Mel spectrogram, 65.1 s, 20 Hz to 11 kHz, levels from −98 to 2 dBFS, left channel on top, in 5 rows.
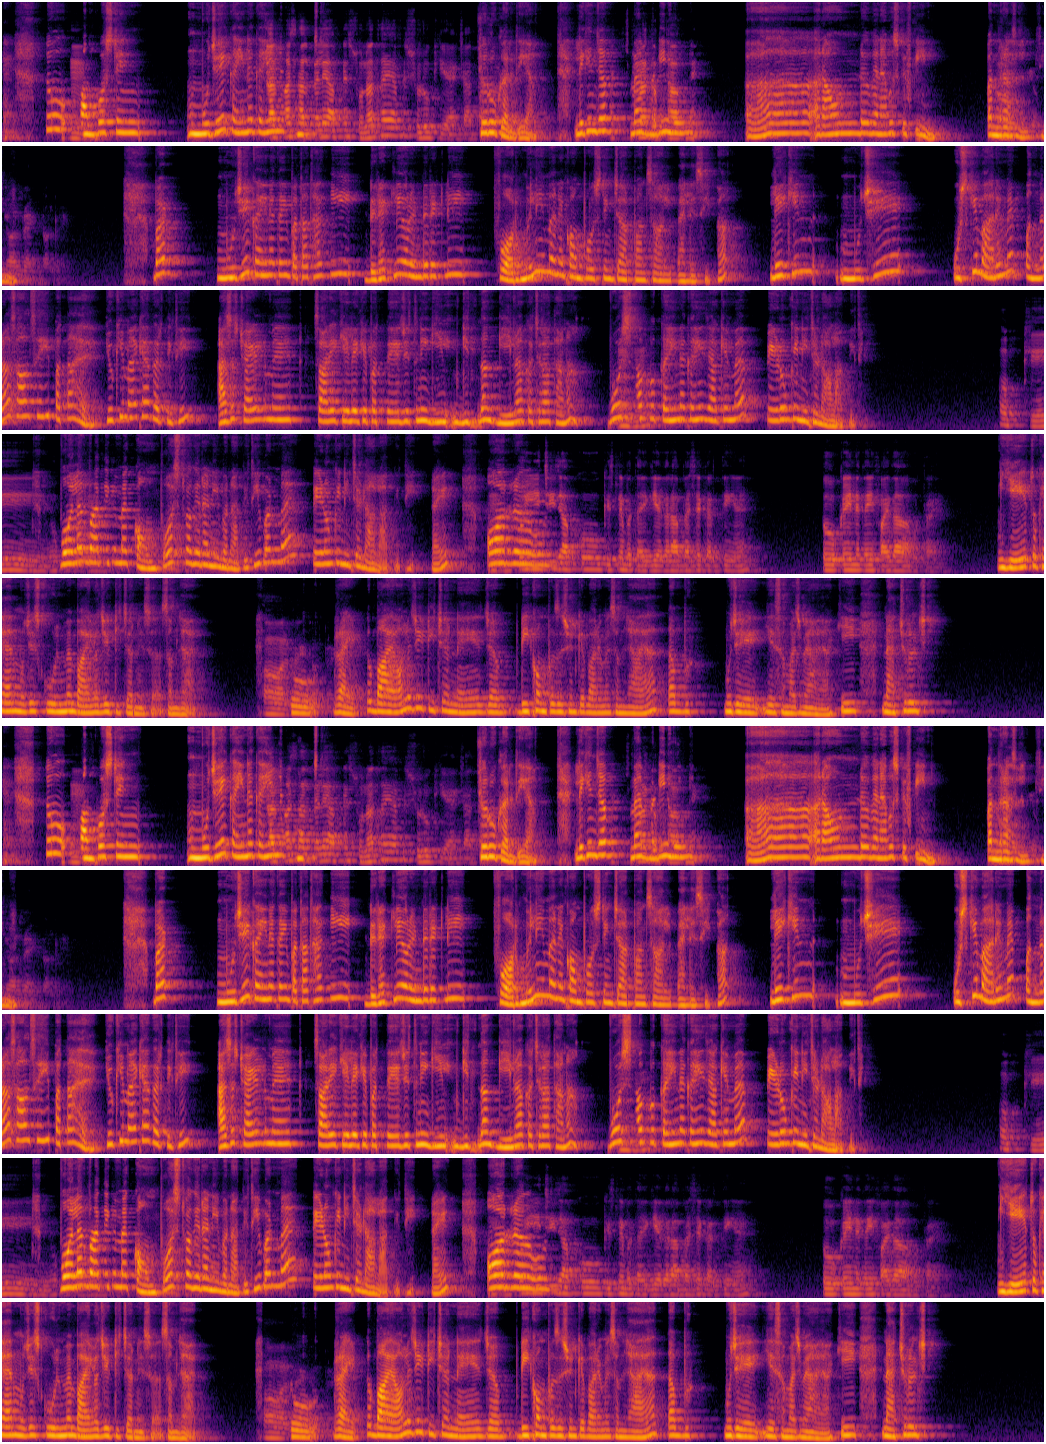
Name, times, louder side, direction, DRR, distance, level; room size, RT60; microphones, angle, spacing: voice 1, 0.0-1.7 2.3-3.8 5.9-6.7 6.9-8.6 9.3-11.7 12.3-13.2 14.5-15.1 15.7-18.8 19.2-22.1 22.6-23.2 23.5-24.3 24.9-28.4 28.7-29.7 30.0-33.2 33.6-35.4 35.6-36.7 39.8-45.9 51.5-54.5 55.7-60.7 61.1-63.6, right 3 dB, 45° right, 11 dB, 0.6 m, -23 dB
voice 2, 3.3-6.2 7.9-8.7 12.4-13.7 33.7-34.1 38.5-40.3 45.1-48.4 49.3-50.8 55.3-56.3, left 2 dB, 35° left, 6 dB, 1.9 m, -37 dB
14.0 x 12.5 x 4.9 m, 0.65 s
head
